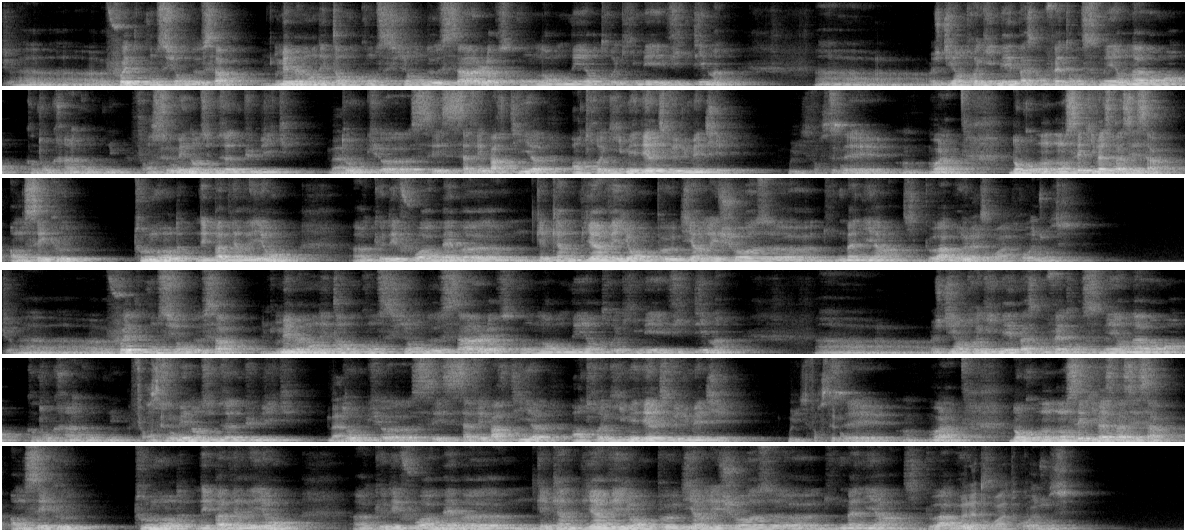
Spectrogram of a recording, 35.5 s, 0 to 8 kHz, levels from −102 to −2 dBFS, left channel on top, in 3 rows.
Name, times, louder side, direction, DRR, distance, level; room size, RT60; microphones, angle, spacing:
voice 1, 0.1-2.3 2.7-7.2 8.1-11.8 12.1-13.0 13.3-14.6 15.1-17.2 17.5-19.0 20.1-23.4 23.7-24.4 25.0-26.5 27.2-33.3 33.9-34.3, equal, 55° left, -1 dB, 0.6 m, -28 dB
voice 2, 13.2-13.8 15.1-15.6 19.7-20.3 33.2-34.3, right 2 dB, 55° right, 3 dB, 0.3 m, -39 dB
2.5 x 2.3 x 2.8 m, 0.97 s
head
